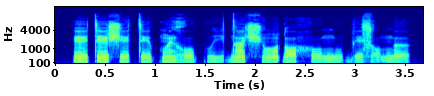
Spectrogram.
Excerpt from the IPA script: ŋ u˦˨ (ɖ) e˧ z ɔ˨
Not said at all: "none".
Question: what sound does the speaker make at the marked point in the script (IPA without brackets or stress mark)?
b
